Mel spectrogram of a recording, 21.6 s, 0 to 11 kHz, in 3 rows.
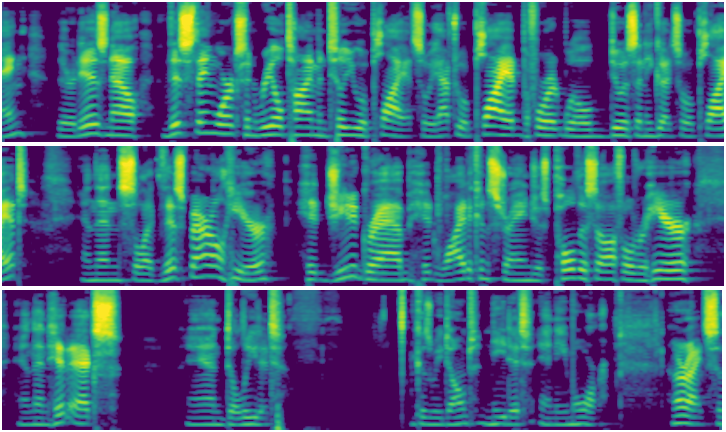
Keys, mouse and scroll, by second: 6.9 click, 8.9 right click, 10.5 g, 14.9 x, 19.4 middle click.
